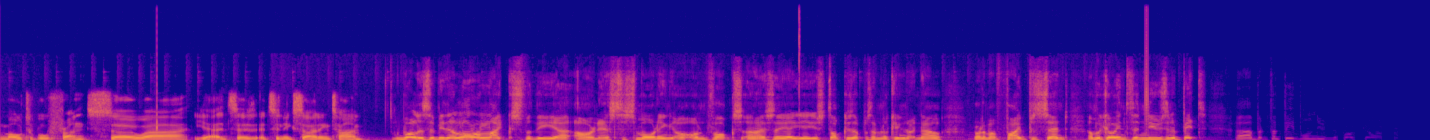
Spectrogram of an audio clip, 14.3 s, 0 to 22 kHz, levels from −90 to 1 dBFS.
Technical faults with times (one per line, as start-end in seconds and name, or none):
1.56 electrical switching spike
7.99 electrical switching spike
11.44-11.47 electrical switching spike
11.75-14.31 truncation distortion on a fade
